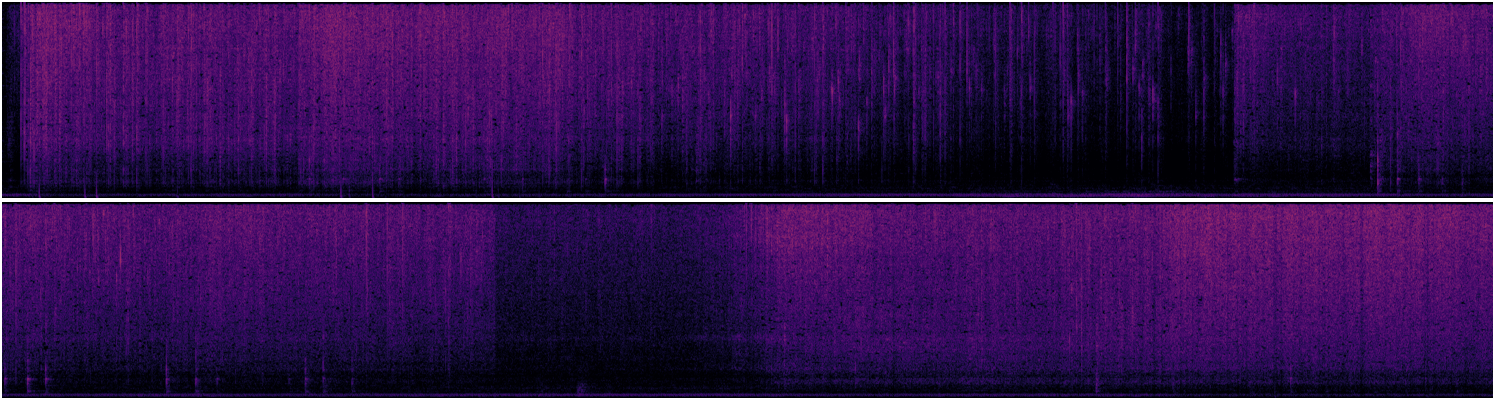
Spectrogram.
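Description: Curry leaves and dried red chillies sizzling in hot oil in a steel kadai, the sizzle starting suddenly as the leaves go in. Chopped onion then fries in the oil and is stirred, with occasional clicks of the stirring spoon on the pan.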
